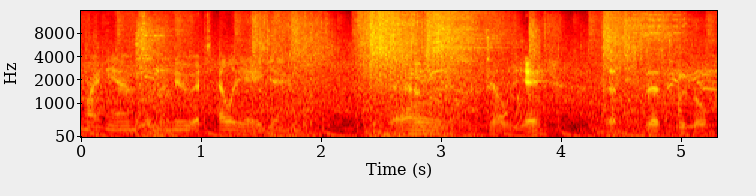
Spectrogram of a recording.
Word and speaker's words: Atelier: Meanwhile, all I'm waiting for is to get my hands on the new Atelier game. Atelier? That good old classic. That's how you pronounce it?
